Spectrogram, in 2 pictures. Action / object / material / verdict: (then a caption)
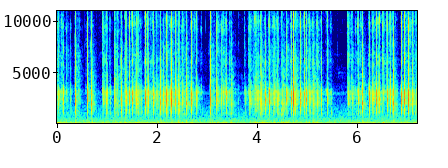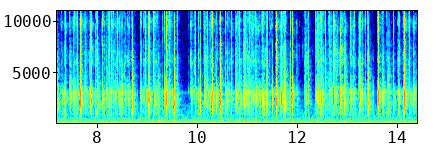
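tap / mechanical keyboard with plastic keycaps / plastic / none. A 75% Tomo mechanical keyboard with lubed Cherry MX Hyperglide Brown switches, a hollow navy case, a polycarbonate plate and cream and grey plastic keycaps sits on a desk mat and is typed on continuously with the fingertips of both hands. The keystrokes make dense, bright, dry clacks over a soft low thump. The typing pauses briefly a few times before continuing.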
